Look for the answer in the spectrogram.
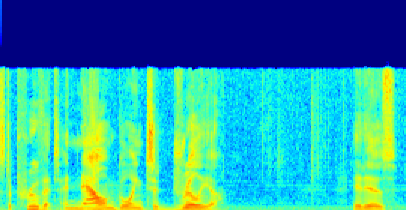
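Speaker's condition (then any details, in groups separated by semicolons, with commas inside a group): No condition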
